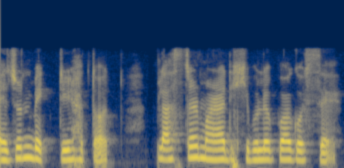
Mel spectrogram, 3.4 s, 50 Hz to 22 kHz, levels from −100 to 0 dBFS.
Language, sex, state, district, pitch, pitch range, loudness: Assamese, female, Assam, Kamrup Metropolitan, 200 Hz, 190-210 Hz, -15 LUFS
